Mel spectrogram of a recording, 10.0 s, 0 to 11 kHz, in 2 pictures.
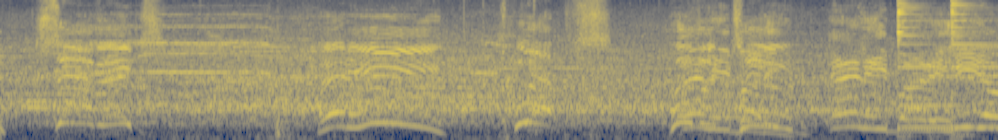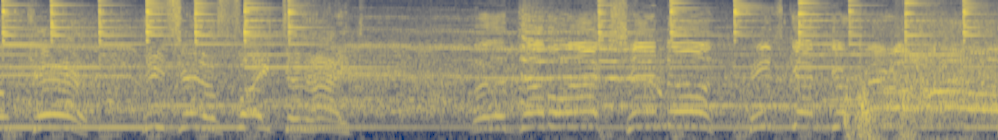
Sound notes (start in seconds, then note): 6.3 bell ringing; 8.1 crowd cheering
